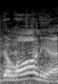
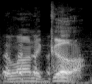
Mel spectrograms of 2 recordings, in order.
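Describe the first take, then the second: First: The middle g sound is dropped. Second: The middle g sound is clearly pronounced. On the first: "I say Delania" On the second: "really enunciate the G"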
